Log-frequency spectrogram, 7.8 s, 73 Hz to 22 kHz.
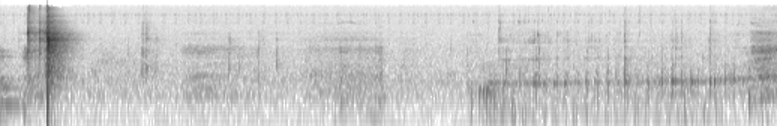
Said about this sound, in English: So, tonight I have a can of Lumina. Siren Lumia Session IPA. 4.2%. Comes in a 330ml can. Get this out into my glass. There we go.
